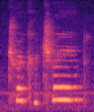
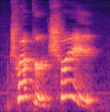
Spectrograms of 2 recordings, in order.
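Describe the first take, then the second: First: It is said very softly. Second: It is said a little louder.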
